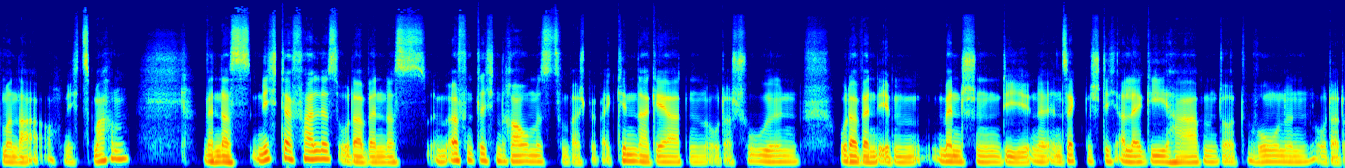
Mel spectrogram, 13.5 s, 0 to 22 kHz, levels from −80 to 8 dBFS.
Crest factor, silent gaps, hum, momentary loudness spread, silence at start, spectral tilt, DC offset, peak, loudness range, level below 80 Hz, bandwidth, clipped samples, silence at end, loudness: 16 dB; none; none; 9 LU; 0.05 s; -5.5 dB/octave; under 0.1%; 0 dBFS; 2 LU; -48 dBFS; 16 kHz; under 0.1%; 0 s; -17 LUFS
